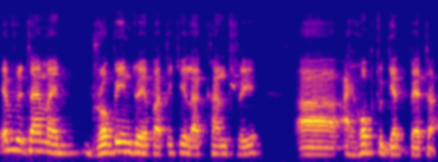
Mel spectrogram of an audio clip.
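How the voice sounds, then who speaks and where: A man's medium-pitched, bright, sharp voice with a Zimbabwean accent and ordinary pitch variation. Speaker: banking systems consultant. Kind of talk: webinar presentation. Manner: hesitant, many fillers.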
